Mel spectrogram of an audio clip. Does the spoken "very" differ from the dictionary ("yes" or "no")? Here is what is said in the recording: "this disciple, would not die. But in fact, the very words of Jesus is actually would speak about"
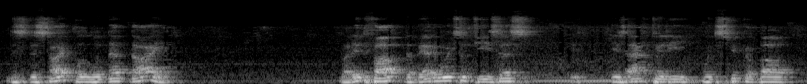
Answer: yes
